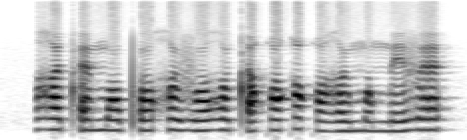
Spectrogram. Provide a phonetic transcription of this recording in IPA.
ʁ ɛ tʼ ɛ m ɔ pʼ o χ ɯ v o ʁ o tʼ e qʷ ɯ q ɛ qʷ ɛ ʁ ɯ m ɤ m e v ɛ

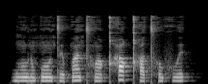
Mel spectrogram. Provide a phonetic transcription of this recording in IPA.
ɡ õ u̯ ɾ õ p õ t ɘ p ã tʰ õ qʰ ɘ qʰ a tʰ o xʷ e

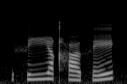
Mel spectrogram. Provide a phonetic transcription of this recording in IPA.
θ iː qʰ o θ e

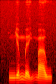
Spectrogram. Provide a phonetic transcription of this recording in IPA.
ɲ ɛ˧˥ m ɛ˨˩˦ j m a˧ w

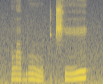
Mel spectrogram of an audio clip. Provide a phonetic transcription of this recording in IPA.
lˠ a b o | t͡ʃʰ e

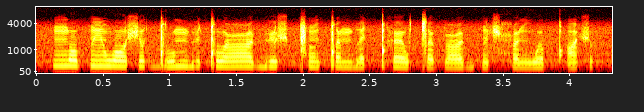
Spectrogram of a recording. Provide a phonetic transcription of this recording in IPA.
ŋ o p ĩ w o ʃ ɯ ɡ͡ǃ u m b y ǃ u ʕ y b y ʃ ǁ ũ ǃ ø m b e ǃʰ ø w ǀ ø p ʕ y b p ĩ ʃ ħ y ŋ w ɯ p qʼ ũ ʃ

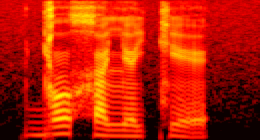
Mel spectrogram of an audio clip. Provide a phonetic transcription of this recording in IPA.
ɟ o x ɐ lʲ ɐ j kʲ e

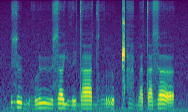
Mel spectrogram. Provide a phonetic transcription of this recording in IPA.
z ʉ b w o̤ l ʉː z ɐ j ð i d aː d o̤ r u ǁʰ a̤ b a t a z ɐː

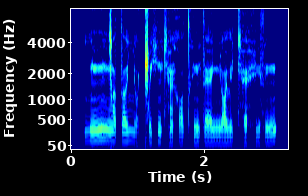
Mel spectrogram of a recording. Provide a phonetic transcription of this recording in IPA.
ʎ ĩː ŋ͡ǀ ʌ t ʌ ʎ ɔ ǁ ɪ ç ĩ cʰ æ̃ x ɔ tʰ ĩ t ɛː ɲ ɒ lʲ ʌ cʰ ɛ h i s ĩː

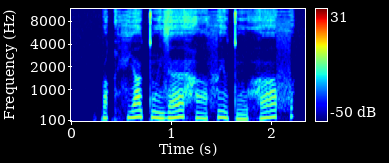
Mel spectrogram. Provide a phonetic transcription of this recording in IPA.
p ʊ q fʲ ɑ tʷ ĩ z ɜ h ɑ̃ f ɪ tʷ ə̃ u̯ h ʌ f

